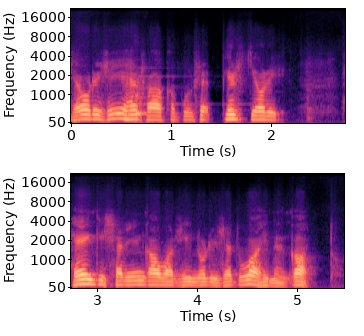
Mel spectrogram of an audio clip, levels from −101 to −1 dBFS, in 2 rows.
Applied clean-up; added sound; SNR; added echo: neural mask model RNNoise.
